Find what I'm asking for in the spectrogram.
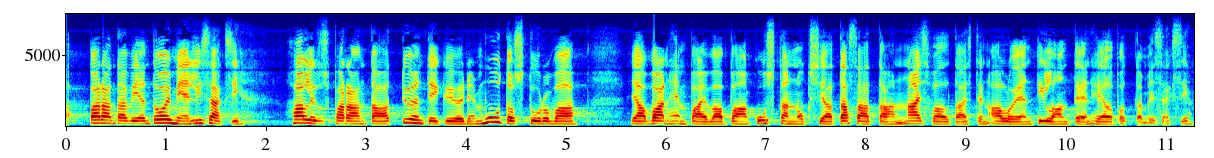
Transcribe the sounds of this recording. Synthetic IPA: pɑɾɑnt̪ɑʋient̪o̞imienlisæksi | hɑlːit̪uspɑɾɑnt̪ɑːt̪yønt̪ekiøidemmuːt̪ost̪urʋɑː | jɑʋɑnhempɑiʋɑpɑːŋkust̪ɑnːuksiɑt̪ɑsɑt̪ɑːnnɑisʋɑlt̪ɑist̪enɑ̰lojent̪ilɑnt̪eːnhelpot̪ːɑmḭseksi

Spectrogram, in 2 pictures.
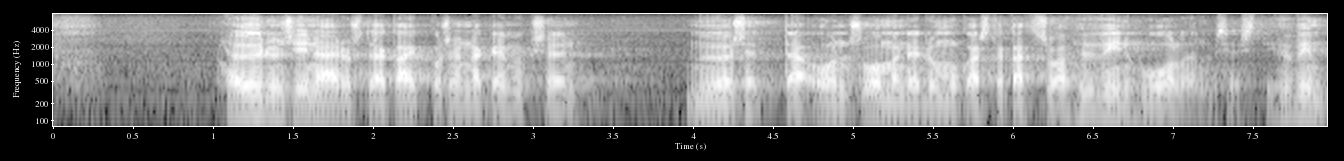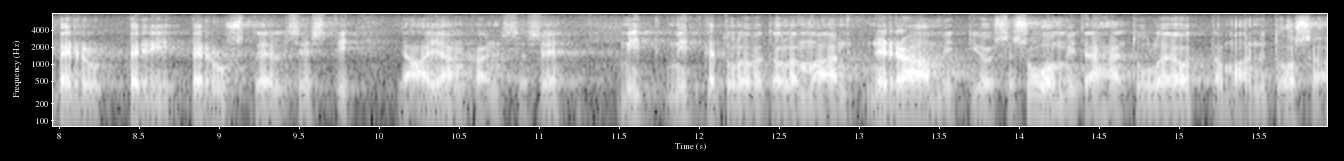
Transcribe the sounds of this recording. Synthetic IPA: jɑyhdynsiːnæeɾust̪æjɑkɑikːosennækemykseːn | myøset̪ːæʔonsuomenedummukɑst̪ɑkɑt̪soɑhyʋinhuolḛlːisḛst̪ihyʋimperuperiperust̪eːlːisest̪i | jɑɑjɑŋkɑnsːɑse | mit̪mit̪kæt̪uleʋɑt̪olemɑːnnerɑːmit̪joisːɑsuomit̪æhænt̪uleːot̪ːɑ̰mɑ̰ːnnyt̪osɑ̰

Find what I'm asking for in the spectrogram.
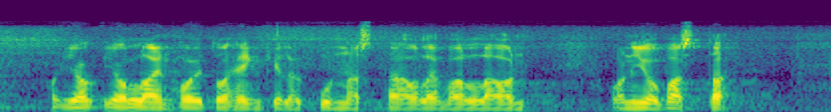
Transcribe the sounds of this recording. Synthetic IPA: hjojolːɑinhoit̪oheŋkiløkunːɑst̪ɑoleʋɑlːɑon | o̰njoʋɑst̪ɑ

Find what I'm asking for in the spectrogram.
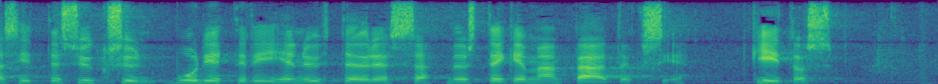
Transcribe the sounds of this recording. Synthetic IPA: sit̪ːesyksynb̥udjet̪ːiriːhenyht̪eyɾesːæmyøst̪ekemæːmpæːt̪øksiæ | kiːt̪os

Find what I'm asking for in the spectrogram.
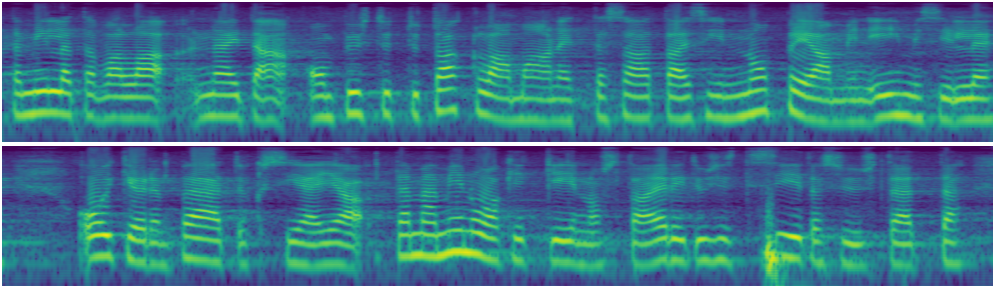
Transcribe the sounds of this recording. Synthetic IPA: t̪ːæmilːæt̪ɑʋɑlːɑnæit̪æompyst̪yt̪ːyt̪ɑklɑːmɑːnet̪ːæsɑːt̪ɑisiːnnopeɑmːinihmisilːe | ʔoikeuɾempæːt̪øksiæjɑt̪æmæminuɑkikkiːnːost̪ɑːe̞ɾit̪yisest̪i̥ssiːt̪æsyːst̪æet̪ːæ

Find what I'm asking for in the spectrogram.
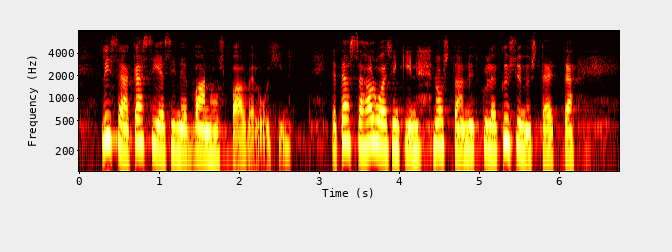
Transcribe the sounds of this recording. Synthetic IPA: lisæːkæsiæsinːeʋʋɑnhospɑ̰lʋḛlṵihin | jɑt̪æsːæhɑluɑisiŋkinnost̪ɑːnnyt̪kylːækysymyst̪æet̪ːæ

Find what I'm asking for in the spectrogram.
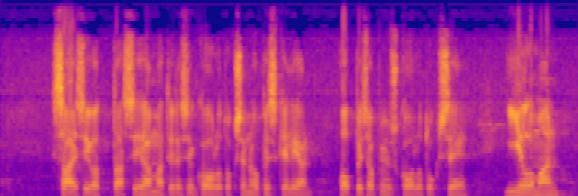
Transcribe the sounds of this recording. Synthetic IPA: sɑisiot̪ːɑːssiheɑmːɑt̪ilːiseŋkowlut̪uksenopiskeliɑnhopːisopimuskoulut̪ukse̞ːn | ilmɑn

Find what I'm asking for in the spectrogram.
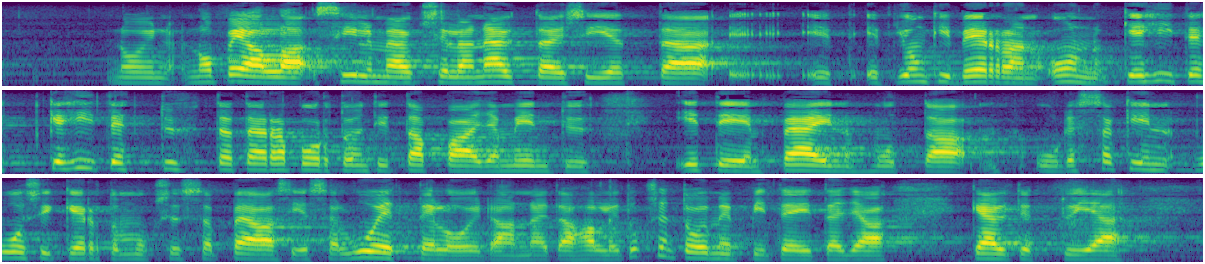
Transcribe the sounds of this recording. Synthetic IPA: noinnopeɑlːɑsilmæykselːænæyt̪ːæisiet̪ːæet̪et̪joŋkiʋʋerːɑnonkehit̪et̪kehit̪et̪ːyt̪æt̪ærɑport̪oint̪it̪ɑpɑːjɑment̪y | et̪eːmpæinmut̪ːɑuːdesːɑkinʋuosikert̪omuksesːɑpæːɑsiɑsːɑluet̪ːeloidɑːnnæit̪æhɑlːit̪uksent̪oimempit̪eit̪æjɑ | kæyt̪et̪ːyjæ

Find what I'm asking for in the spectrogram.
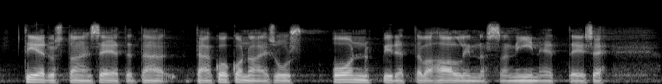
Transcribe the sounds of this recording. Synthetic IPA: t̪iedost̪ɑinseet̪ːæt̪æːt̪æːkokonɑisuːs | onpiɾet̪ːæʋæhɑlːinːɑsːɑniːnet̪ːeise

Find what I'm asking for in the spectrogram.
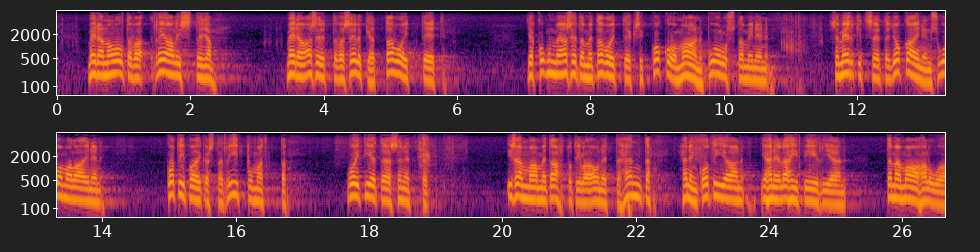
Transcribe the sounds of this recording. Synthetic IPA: meiɾænːoolt̪ɑʋɑreɑlist̪ejɑ | meiɾænonɑset̪et̪ːɑʋɑselkeæt̪t̪ɑʋoit̪ːeːt̪ | jɑkkunmeɑset̪ɑmːet̪ɑʋoit̪ːeːksikokomɑːnpuolust̪ɑminen | semerkit̪seːet̪ːæjokɑinensuomɑlɑinen | kot̪ipɑikɑst̪ɑriːpːumɑt̪ːɑ | ʋoit̪iet̪æːssenet̪ːæ | isæmːɑːmːet̪ɑht̪ot̪ilɑonet̪ːæhænt̪æ | hæneŋkot̪iɑːnjɑhænelæhipiːriæːn | t̪æmæmɑːhɑluɑː

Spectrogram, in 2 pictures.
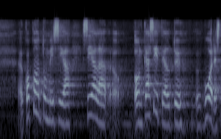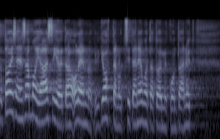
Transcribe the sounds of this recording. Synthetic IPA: kokont̪umisiɑsielːæ | oŋkæsit̪elt̪yʋuodest̪ɑt̪oiseːnsɑmojɑɑsioit̪ɑolenjoht̪ɑnut̪sit̪ænewʋːont̪ot̪oimikunt̪ɑːnyt̪

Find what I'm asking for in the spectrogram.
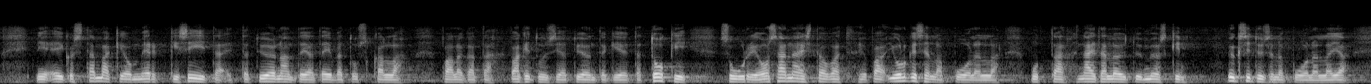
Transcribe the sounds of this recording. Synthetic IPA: nieikøst̪æmækiommerkːisiːt̪æ̰ʔet̪ːæt̪yønɑnt̪ɑjɑt̪eiʋæt̪uskɑlːɑ | pɑlkɑt̪ɑʋɑkit̪uisiɑt̪yønt̪ekijøˑit̪æt̪oki | suːriosɑnæist̪æoʋɑt̪jopɑjulkiselːɑpuolelːɑmut̪ːɑnæit̪æløyt̪yːmyøskin | yksit̪yiselːæpuolelːɑjɑ

